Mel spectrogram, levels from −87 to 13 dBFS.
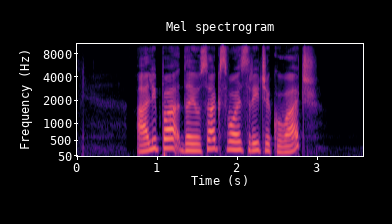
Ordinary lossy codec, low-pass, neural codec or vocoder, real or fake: none; 9.9 kHz; none; real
